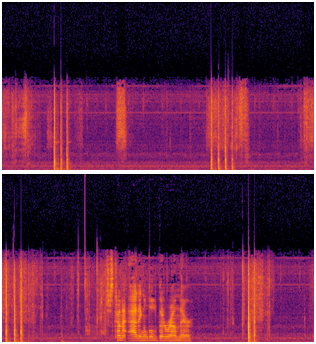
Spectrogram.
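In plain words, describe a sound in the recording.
Paper cards tap and rustle on a table.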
